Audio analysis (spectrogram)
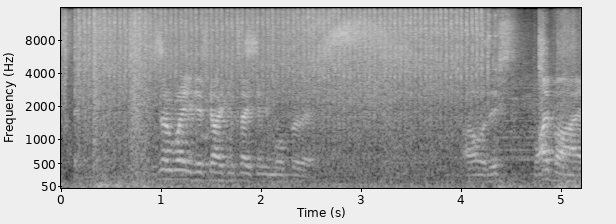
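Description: Rapid bursts of gunfire from a PlayStation VR Worlds heist game clatter under an excited player's voice, with shots and speech overlapping through the short stretch.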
